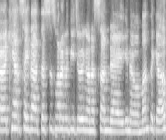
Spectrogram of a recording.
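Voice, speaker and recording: A woman speaks at a very fast pace with a high pitch. Her intonation is monotone and flat. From Wisconsin, US Midwest. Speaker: wine importer. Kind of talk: casual chat.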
